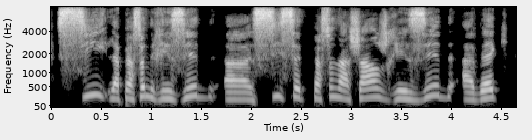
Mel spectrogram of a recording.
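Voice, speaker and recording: A Québécois man explains tax rules in a live question session, chatty and full of fillers. His voice sits high. The sound is dry and a little dull. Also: takes it slowly, fairly bright tone, no echo. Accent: Québécois French. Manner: informal, full of filler words and tag "là". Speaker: tax software expert answering questions.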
